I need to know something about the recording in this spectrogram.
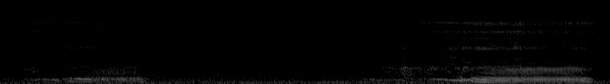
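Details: A sleeping man at 9:47 pm, exhausted after a 2-year-old's birthday party, gives two slow, rattling snores on the in-breath with a wavering nasal buzz; ordinary snoring.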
